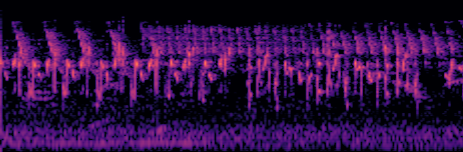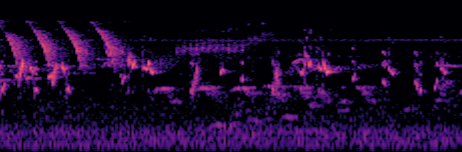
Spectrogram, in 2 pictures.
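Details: Sooty-headed bulbul calling in agitation, a long stream of rapid, high, overlapping chatter and squeaky notes that keeps going, slowly thinning out toward the end.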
